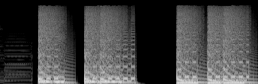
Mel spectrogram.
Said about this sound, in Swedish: Då tror jag vi tar och slänger den här äh, dassiga megadrive-musiken åt fanders och så lyssnar vi på något roligare istället.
